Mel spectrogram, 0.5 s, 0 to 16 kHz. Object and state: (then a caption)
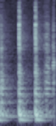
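Plastic speaker horn. An injection-molded plastic horn, pulled out of a QSC KW 122/152 loudspeaker, is tapped three times. Each tap gives a short, hollow plastic knock with a low-mid tone around 240 Hz that dies away quickly.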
